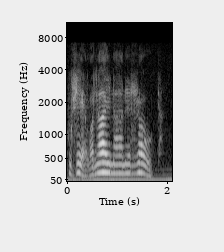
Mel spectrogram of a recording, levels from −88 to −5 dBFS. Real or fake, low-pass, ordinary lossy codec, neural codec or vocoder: real; 7.2 kHz; none; none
